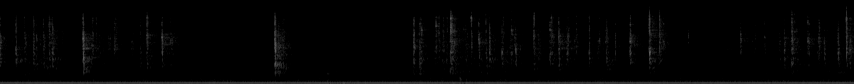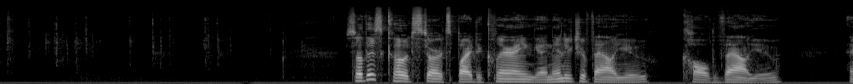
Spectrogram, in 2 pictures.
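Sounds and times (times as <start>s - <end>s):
faint keyboard typing: 0.0s - 2.0s, 2.7s - 11.4s.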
